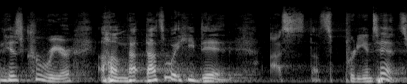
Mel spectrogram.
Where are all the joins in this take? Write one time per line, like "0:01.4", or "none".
0:00.9
0:02.6

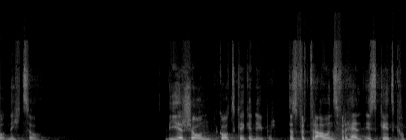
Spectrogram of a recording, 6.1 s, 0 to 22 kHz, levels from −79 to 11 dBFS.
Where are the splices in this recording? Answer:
0:04.3

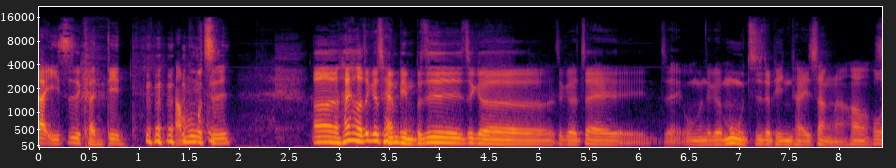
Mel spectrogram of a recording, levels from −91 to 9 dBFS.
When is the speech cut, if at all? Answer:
0:02.4
0:06.1

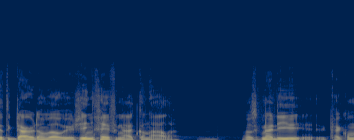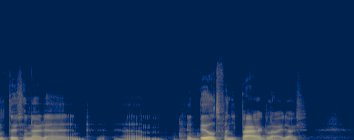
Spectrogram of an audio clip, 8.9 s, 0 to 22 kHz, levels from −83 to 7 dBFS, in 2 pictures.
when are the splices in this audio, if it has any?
none

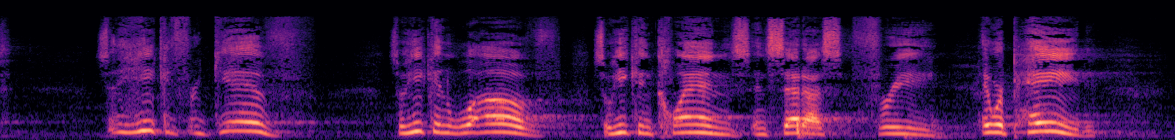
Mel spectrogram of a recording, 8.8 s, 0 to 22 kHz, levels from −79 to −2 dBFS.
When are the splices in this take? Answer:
0:07.3

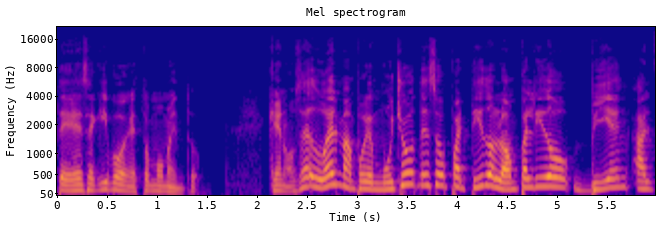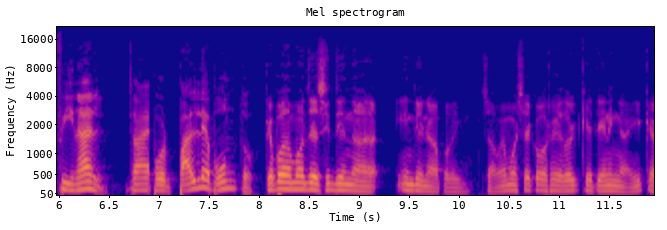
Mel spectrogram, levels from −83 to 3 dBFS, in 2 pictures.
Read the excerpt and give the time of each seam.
0:06.9
0:08.0

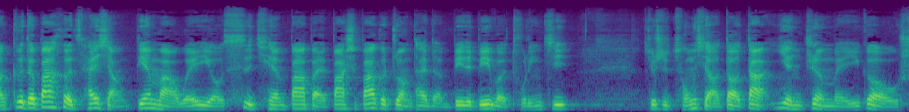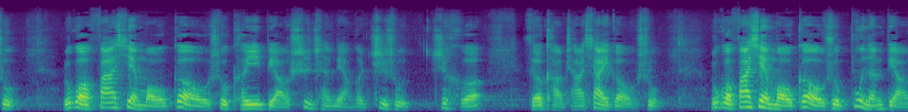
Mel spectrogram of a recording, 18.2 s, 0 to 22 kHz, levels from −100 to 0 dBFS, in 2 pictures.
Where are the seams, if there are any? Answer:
0:06.3

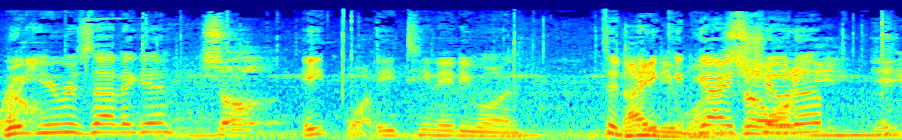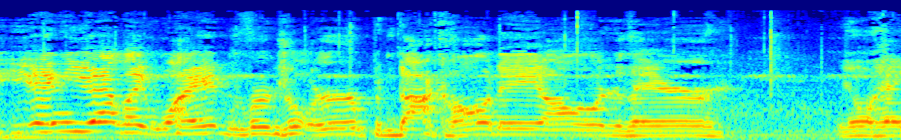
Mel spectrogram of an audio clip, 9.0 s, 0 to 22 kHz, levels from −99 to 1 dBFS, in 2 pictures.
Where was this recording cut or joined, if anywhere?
0:01.7
0:03.0
0:04.5

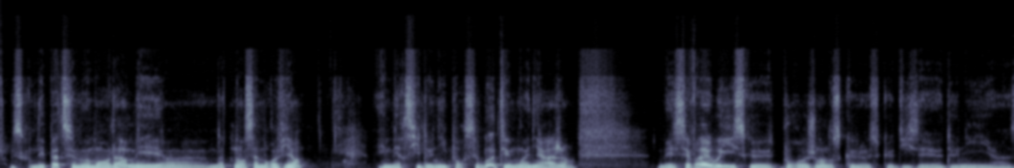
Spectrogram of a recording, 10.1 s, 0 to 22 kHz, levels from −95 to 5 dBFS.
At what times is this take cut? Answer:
none

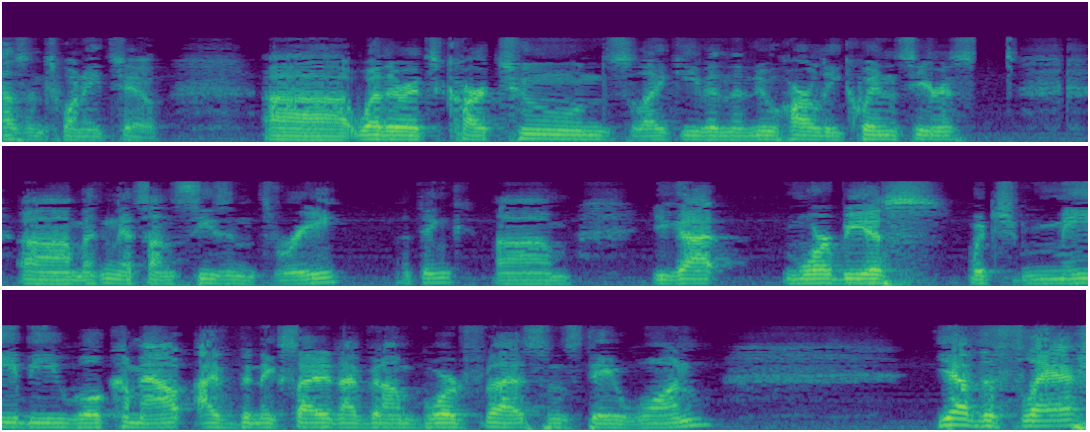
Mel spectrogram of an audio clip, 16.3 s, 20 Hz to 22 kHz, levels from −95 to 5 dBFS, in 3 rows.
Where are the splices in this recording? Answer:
0:11.8

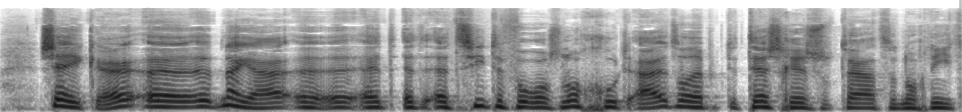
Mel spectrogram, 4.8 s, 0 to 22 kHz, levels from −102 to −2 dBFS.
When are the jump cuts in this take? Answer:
none

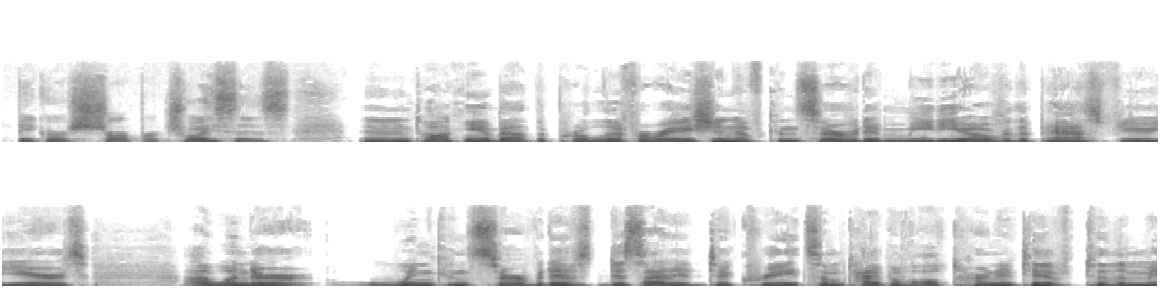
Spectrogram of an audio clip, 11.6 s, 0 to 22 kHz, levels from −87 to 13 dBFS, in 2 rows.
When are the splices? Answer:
0:01.7
0:07.4

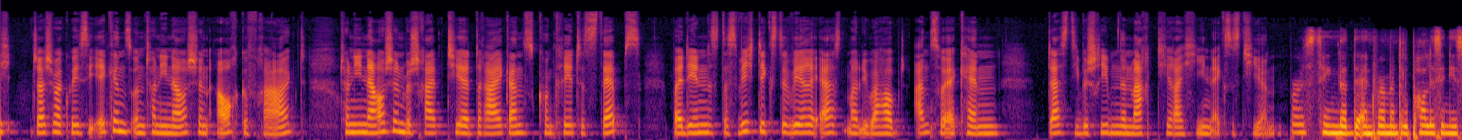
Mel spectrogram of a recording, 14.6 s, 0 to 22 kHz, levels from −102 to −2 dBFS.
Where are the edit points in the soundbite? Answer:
0:03.4

